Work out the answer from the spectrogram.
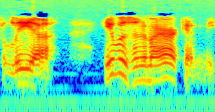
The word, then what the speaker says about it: Lea: And General Homer Lee, the last name was spelled Lea, so it would be pronounced Leah.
